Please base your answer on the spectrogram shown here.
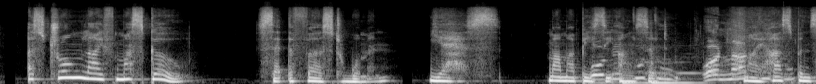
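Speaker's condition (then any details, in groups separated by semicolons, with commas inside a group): No condition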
